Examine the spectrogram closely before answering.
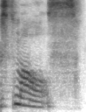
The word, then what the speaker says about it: Small: But when you're speaking gulla, I would imagine Adam would say I my name Adam small and you would not really pronounce the s on the end as a gala speaker.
